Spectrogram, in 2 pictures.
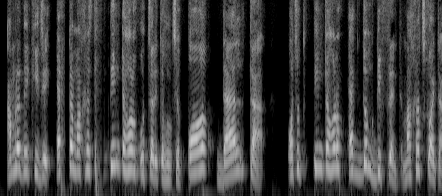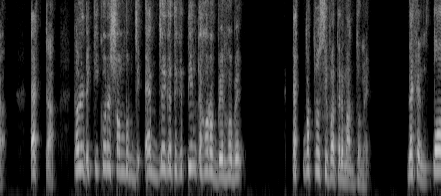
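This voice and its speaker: A woman's voice: on the high side, darkish tone, breathy edge, no echo, studio quality. A woman teaching an online class on Quran recitation, explaining patiently, repeating her points and asking the students questions.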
